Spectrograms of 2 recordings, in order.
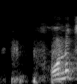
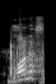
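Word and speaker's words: Phoenix: फोनिक्स city नहीं, फोनिक्स माल मशहूर है, फोनिक्स सिटी नहीं मशहूर है। हाँ, जिसको फिनिक्स बोलते हैं हम लोग, सही प्रोनाउंसिएशन फिनिक्स है।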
